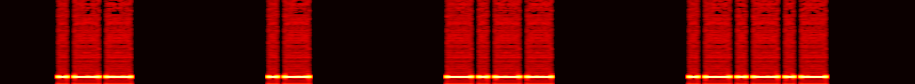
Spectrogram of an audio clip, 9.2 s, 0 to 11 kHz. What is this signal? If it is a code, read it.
Morse code, heard as a keyed tone, about 15 wpm, spaced as for 5 wpm, 1000 Hz. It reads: WAY.
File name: qotdfiles / 5wpm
